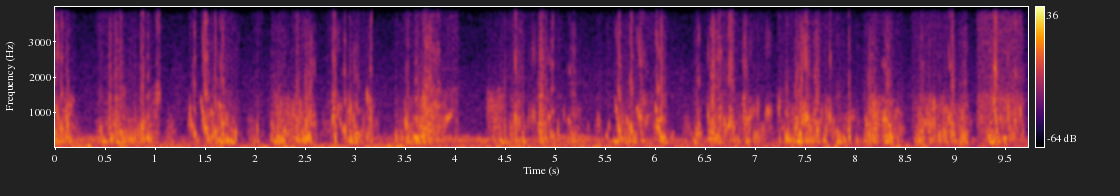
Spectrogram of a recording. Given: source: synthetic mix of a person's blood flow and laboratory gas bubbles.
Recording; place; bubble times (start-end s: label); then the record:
Doppler ultrasound of blood flow; subclavian vein
0.00-0.20 s: bubbles
0.40-1.08 s: bubbles
1.29-1.85 s: bubbles
1.94-2.08 s: bubbles
2.12-2.64 s: bubbles
2.72-3.25 s: bubbles
3.38-4.04 s: bubbles
4.31-5.36 s: bubbles
5.40-6.20 s: bubbles
6.36-7.18 s: bubbles
7.21-8.51 s: bubbles
8.56-9.18 s: bubbles
9.22-9.71 s: bubbles
From the record:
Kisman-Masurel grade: 444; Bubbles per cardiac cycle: continuous sound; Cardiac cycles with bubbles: 100%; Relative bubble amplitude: maximal (0.775 to 0.999); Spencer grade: 4 (maximum detectable bubble signal sounding continuously throughout systole and diastole of every cardiac period, and overriding the amplitude of the normal cardiac signals); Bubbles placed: anywhere in the cardiac cycle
